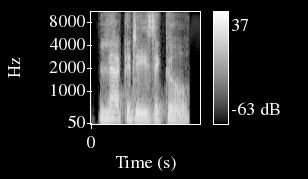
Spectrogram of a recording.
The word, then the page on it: lackadaisical: Indian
